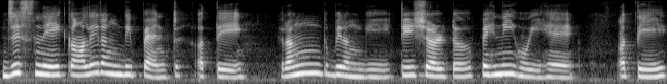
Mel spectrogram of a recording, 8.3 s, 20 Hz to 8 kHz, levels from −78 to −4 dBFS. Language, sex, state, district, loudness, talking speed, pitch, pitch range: Punjabi, female, Punjab, Kapurthala, -15 LUFS, 100 wpm, 235 Hz, 210-265 Hz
